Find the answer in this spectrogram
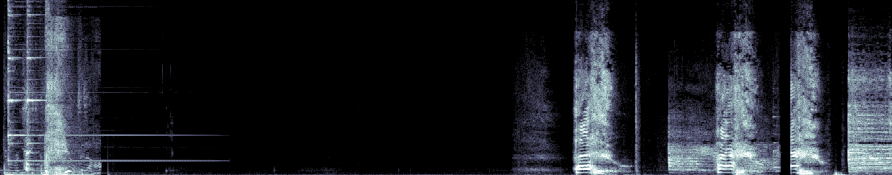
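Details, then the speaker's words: Abrupt explosive sneeze bursts with sharp onsets, an opening one with a fading tone, then several more after a pause; sneezing. "hey [ __ ] you man sneezes so hard he breaks the chair that is so gross"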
